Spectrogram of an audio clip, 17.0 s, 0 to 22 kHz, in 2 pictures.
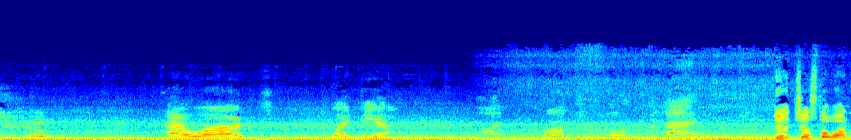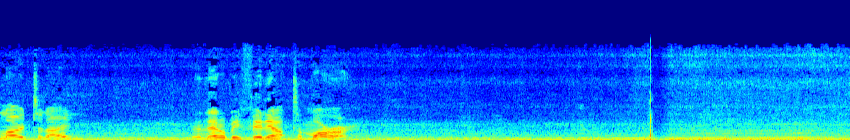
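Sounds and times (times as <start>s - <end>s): tractor engine drone: 0.0s - 17.0s.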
